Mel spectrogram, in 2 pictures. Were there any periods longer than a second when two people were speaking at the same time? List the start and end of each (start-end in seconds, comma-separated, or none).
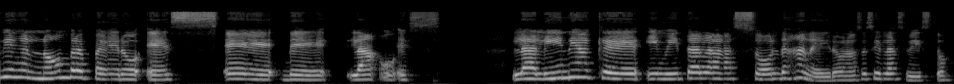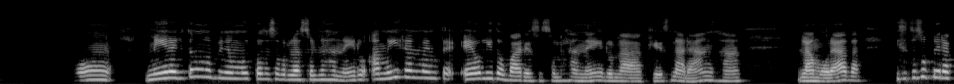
none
